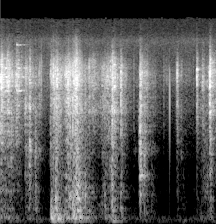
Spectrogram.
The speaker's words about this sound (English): Are you ready? Let her rip, Chief. Then open the door.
